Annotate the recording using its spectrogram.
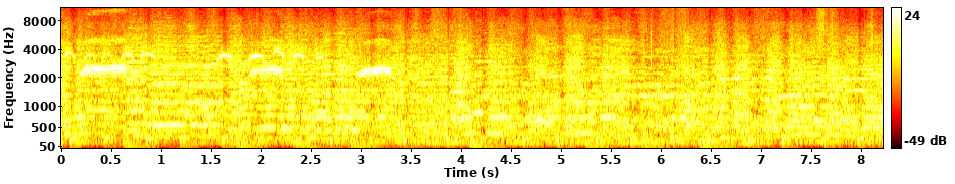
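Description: Andean fiesta orchestra playing a huaylash tune: wind instruments lead over harp and a regular bass beat.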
